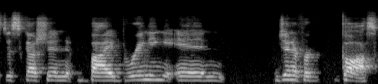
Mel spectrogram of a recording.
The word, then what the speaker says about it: Goss: So the plan was that the next episode we were going to continue this discussion by bringing in Jennifer Goss, correct is how it's pronounced, who is a U.S.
